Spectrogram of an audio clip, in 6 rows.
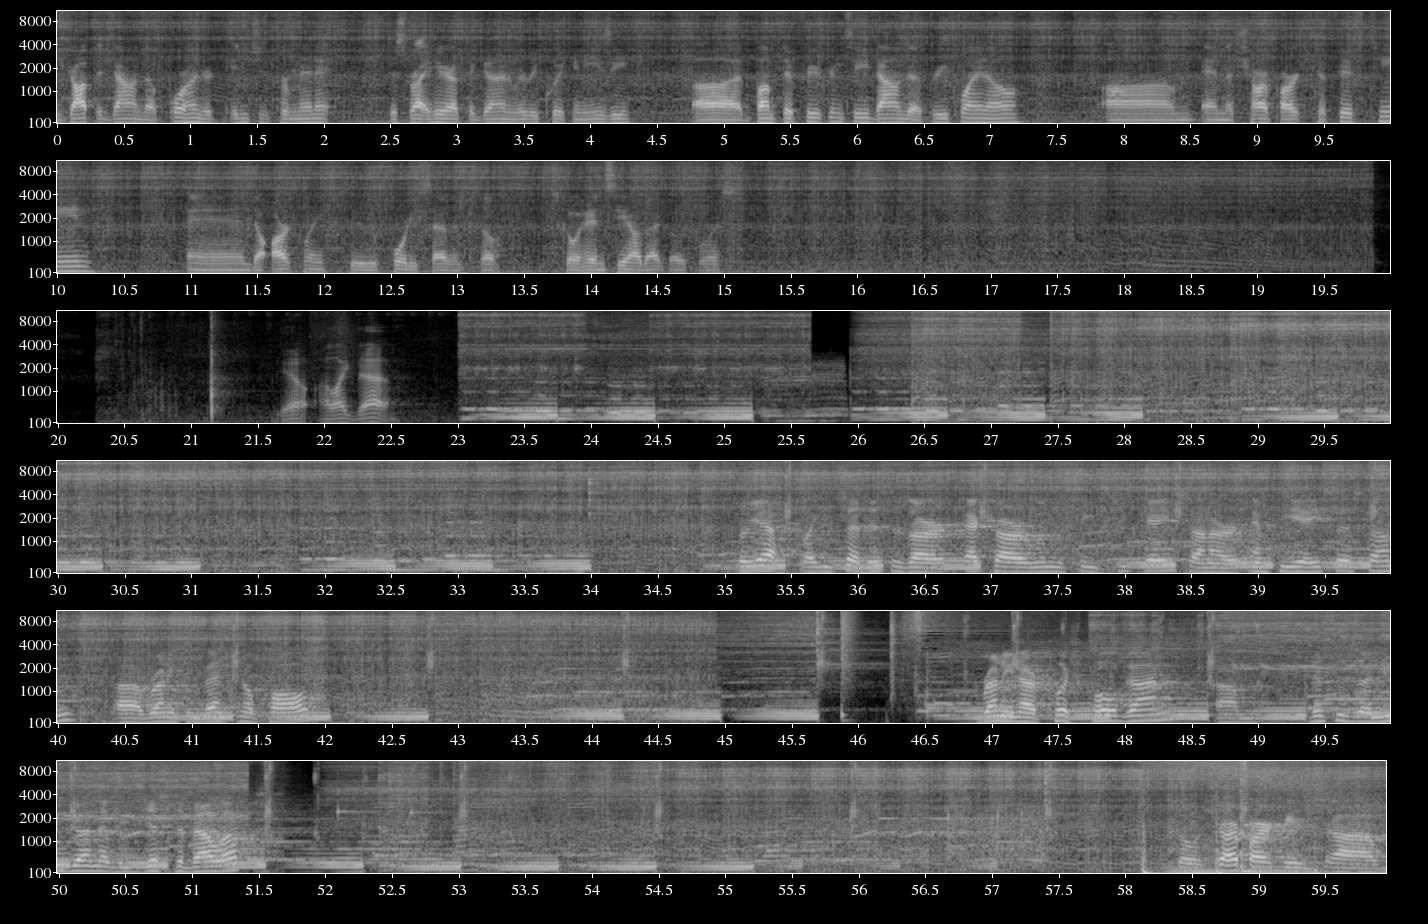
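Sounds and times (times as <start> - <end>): welding arc buzzing hiss: 0.0 - 20.6, 23.0 - 59.9
music with held notes: 26.0 - 28.2, 43.9 - 57.0.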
